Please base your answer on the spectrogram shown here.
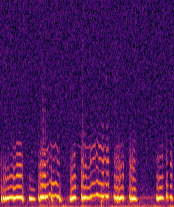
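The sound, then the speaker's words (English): Wintering swans calling: a rapid series of many short, nasal, bugling notes of similar pitch, repeated in quick bursts with brief gaps. “Trumpeter swans winter mostly in the Pacific Northwest, while tundra swans can be found along both coasts and at a variety of inland sites in the West.”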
